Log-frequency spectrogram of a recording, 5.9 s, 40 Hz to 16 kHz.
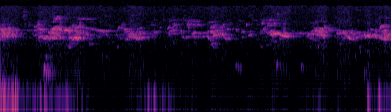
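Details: Birds singing by the Bueno River, Los Ríos Region, Chile, one summer morning in 2020; a tangle of chirps and short warbled phrases from several birds, plus occasional low thumps.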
